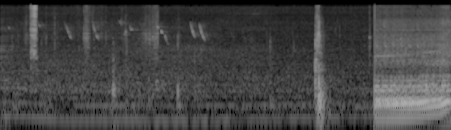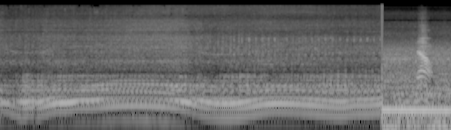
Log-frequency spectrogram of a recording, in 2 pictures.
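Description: An Audi TT engine hums steadily during a ride, rising and easing as it revs with a sharper jump near the end, after a quieter stretch of faint background sounds.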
